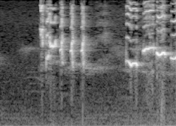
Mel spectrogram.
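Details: Orange-headed thrush song used as a lure to make other birds answer and sing: two bursts of bright, rapid chirps and clear whistled notes, the second with slurred high whistles.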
